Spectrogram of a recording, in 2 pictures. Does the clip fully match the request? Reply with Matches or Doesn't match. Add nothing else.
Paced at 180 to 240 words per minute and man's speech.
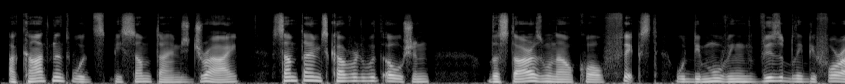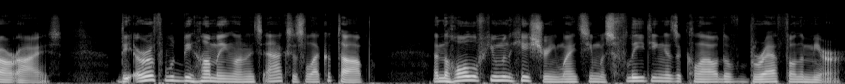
Matches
